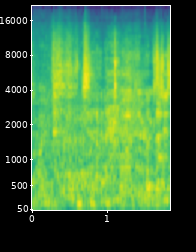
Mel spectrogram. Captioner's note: laughs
